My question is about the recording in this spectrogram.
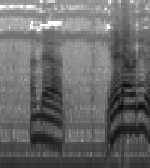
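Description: Steady low electrical mains hum on the recording, under two short drawn-out sounds from a man's voice.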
